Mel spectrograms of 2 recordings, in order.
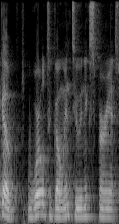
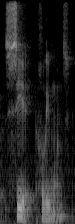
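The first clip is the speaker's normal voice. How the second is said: whispered blessing; 2 semitones lower, 9 dB quieter than usual. Acted. Whispered blessing after affirmations.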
